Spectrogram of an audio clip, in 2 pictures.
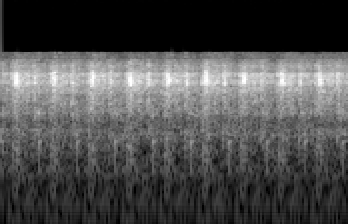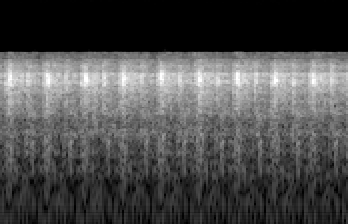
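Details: Model steam engine running on compressed air after cylinder, port face, steam chest and exhaust outlet repairs: light, crisp, even chuffs about two and a half per second; runs smoothly.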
